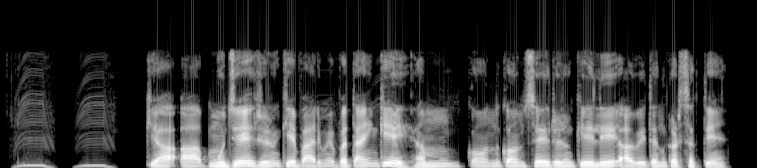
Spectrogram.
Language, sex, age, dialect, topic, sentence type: Hindi, male, 18-24, Garhwali, banking, question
